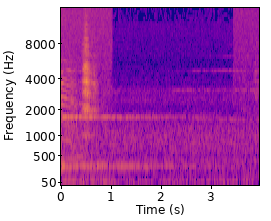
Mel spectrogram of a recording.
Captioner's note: baby crying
